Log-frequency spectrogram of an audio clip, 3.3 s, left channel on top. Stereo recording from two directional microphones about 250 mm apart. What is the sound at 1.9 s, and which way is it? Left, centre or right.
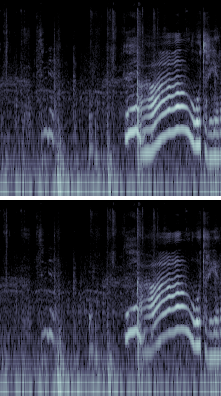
Speech, left.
